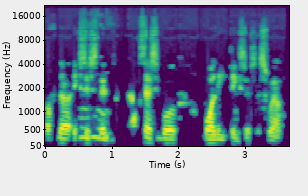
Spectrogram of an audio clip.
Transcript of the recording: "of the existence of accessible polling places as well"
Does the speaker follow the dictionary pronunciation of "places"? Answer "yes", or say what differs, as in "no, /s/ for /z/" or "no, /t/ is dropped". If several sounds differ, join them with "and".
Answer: no, /s/ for /z/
